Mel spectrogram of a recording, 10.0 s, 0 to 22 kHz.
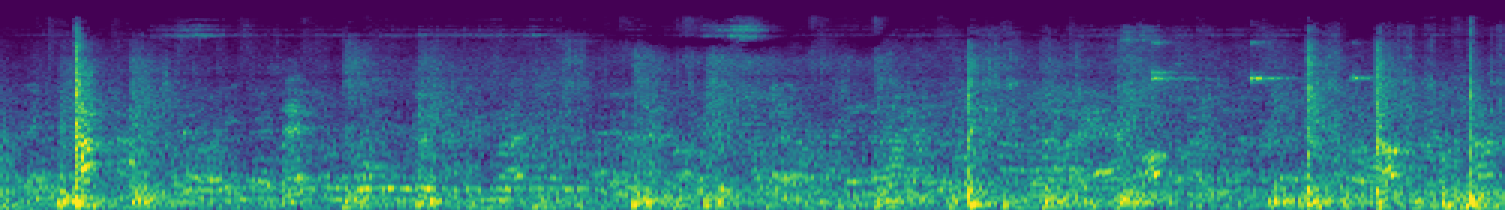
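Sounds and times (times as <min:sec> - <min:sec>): voices in a gym: 0:00.0 - 0:10.0.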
